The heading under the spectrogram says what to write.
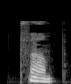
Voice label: "Thump", English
